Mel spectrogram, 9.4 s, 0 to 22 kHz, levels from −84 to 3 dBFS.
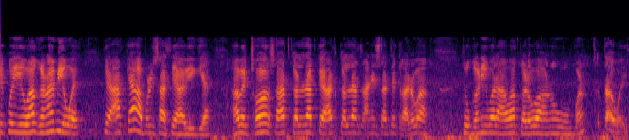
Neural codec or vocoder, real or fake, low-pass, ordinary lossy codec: none; real; 7.2 kHz; none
